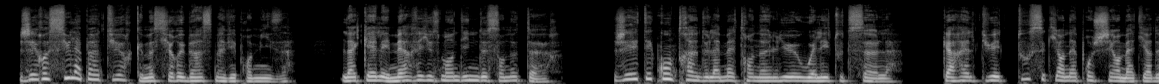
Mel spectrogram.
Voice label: audioguide; Rubens Poussin

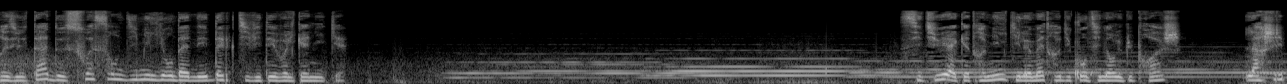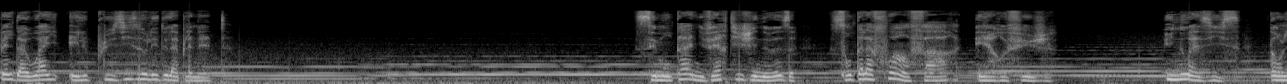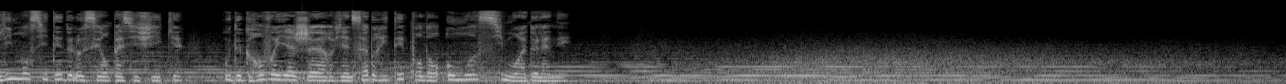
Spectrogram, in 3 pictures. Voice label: Les volcans d'Hawai narration documentaire

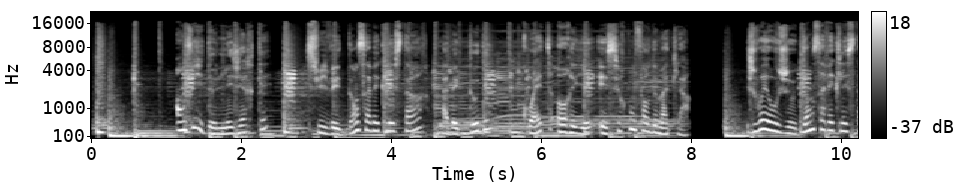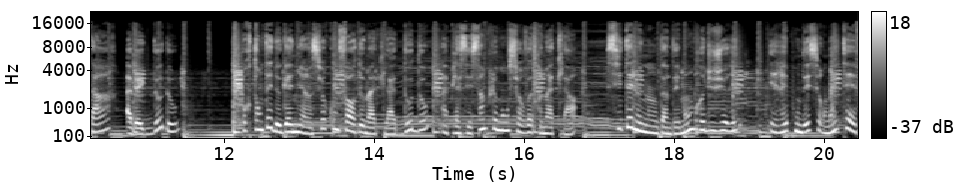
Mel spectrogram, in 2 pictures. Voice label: billboard et module jeu sensuelle elegante; DODO

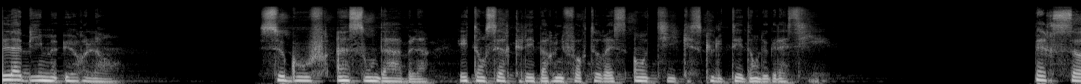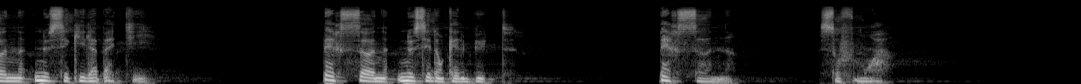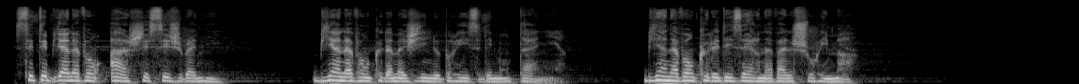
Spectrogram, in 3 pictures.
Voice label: LE RECIT

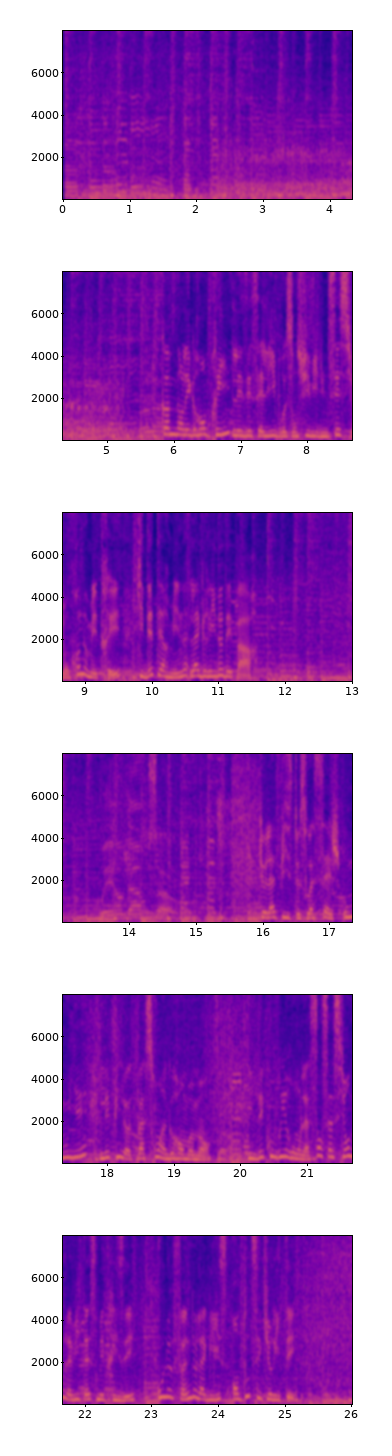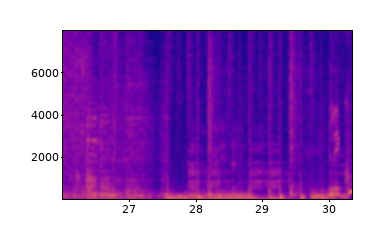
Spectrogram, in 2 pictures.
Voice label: film institutionnel karting explicative souriante; Le racing Kart

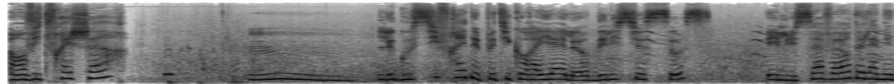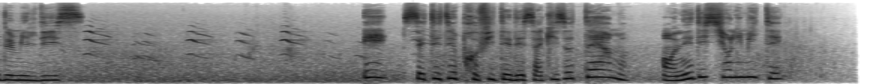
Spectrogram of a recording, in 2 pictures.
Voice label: PUB TV; Corayasauces

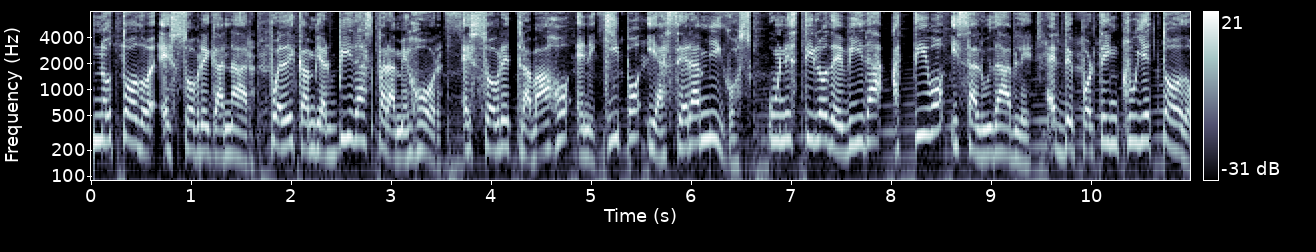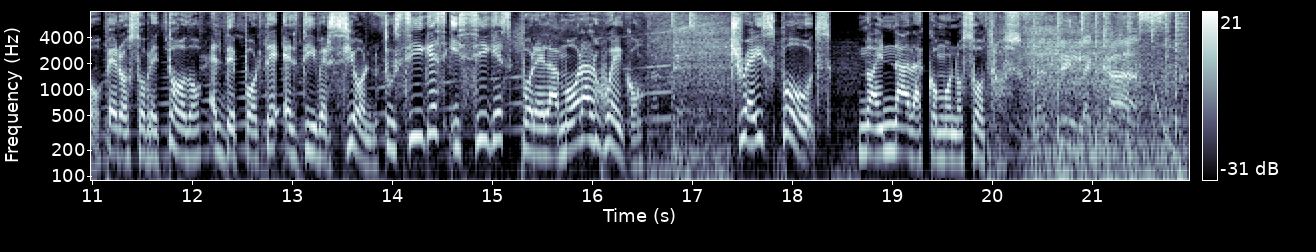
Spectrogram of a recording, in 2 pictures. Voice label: Voix Espagnole; Trace Sports

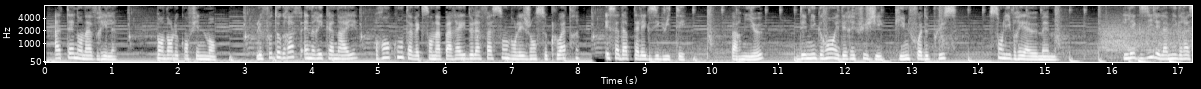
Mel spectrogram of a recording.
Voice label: NARRATION VF; ARTE; magculturel; migrants

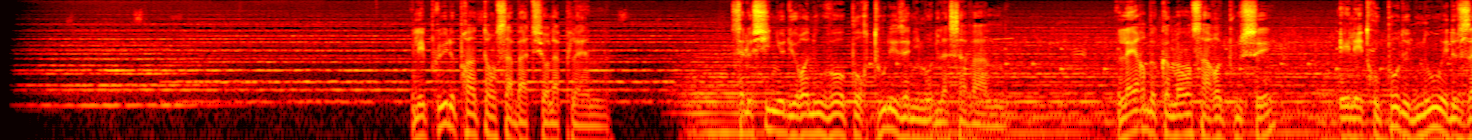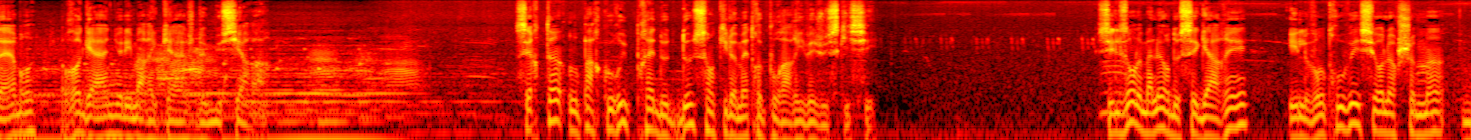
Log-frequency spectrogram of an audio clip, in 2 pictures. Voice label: Docu animalier

